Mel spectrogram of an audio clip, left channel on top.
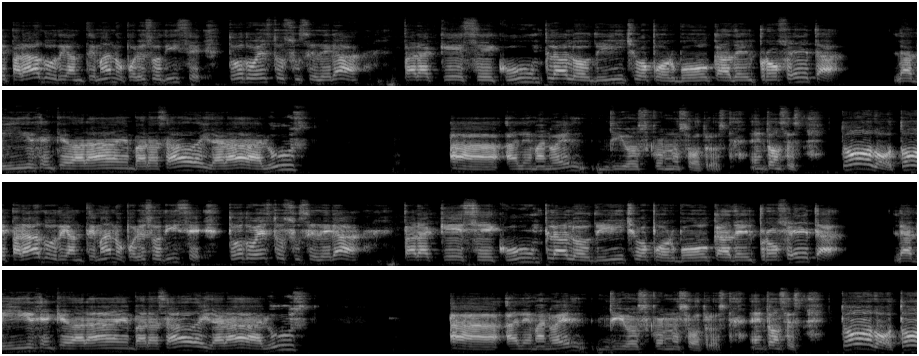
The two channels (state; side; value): normal; both; correlation 0.53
